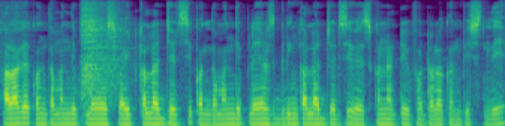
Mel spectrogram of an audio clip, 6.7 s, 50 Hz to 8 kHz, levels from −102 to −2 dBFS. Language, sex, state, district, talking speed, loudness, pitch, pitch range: Telugu, male, Andhra Pradesh, Sri Satya Sai, 150 wpm, -20 LUFS, 115 Hz, 115-120 Hz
